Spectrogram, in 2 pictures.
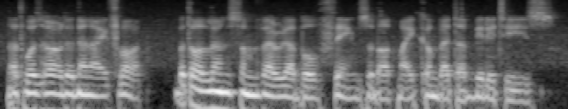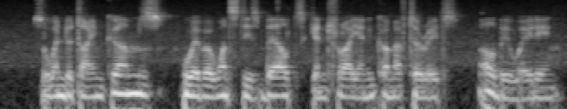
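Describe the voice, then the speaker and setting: A man's voice: sits low, little pitch movement, moderate pace, a little hiss or hum, lightly acted, low-quality recording. A man voicing a cold, boastful French demon wrestler, scornful and threatening, in a scripted cartoon. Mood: cool, resolute. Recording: loud music over the voice.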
